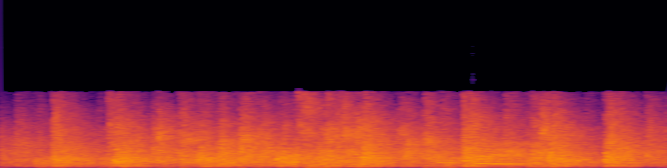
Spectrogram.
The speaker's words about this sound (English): What we're seeing here is a room of about a dozen students all tapping, clapping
